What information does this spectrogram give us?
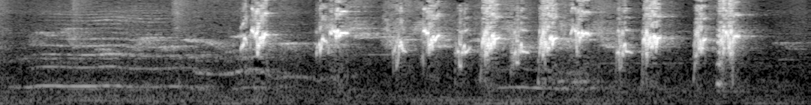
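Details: Javan myna sounds used to coax a myna that has stopped singing. Faint drawn-out whistles open, then about eleven sharp, high chirps follow in a fast, fairly even series.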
